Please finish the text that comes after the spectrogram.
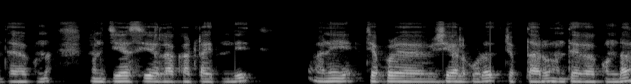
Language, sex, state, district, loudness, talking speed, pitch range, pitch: Telugu, male, Andhra Pradesh, Anantapur, -27 LUFS, 135 wpm, 125-140 Hz, 135 Hz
